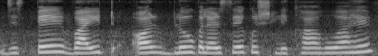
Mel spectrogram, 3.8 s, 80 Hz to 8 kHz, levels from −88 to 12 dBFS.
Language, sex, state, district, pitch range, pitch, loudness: Hindi, female, Uttar Pradesh, Lucknow, 260-295 Hz, 270 Hz, -17 LUFS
